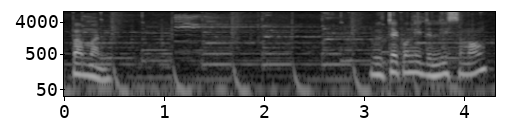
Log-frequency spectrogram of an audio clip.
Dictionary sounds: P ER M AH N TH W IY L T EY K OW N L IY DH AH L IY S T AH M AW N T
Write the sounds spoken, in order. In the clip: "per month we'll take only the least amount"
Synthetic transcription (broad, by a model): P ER M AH N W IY L T EY K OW N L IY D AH L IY S AH M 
